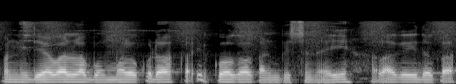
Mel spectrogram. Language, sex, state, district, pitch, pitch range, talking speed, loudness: Telugu, male, Andhra Pradesh, Sri Satya Sai, 110 Hz, 110-115 Hz, 105 wpm, -17 LUFS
